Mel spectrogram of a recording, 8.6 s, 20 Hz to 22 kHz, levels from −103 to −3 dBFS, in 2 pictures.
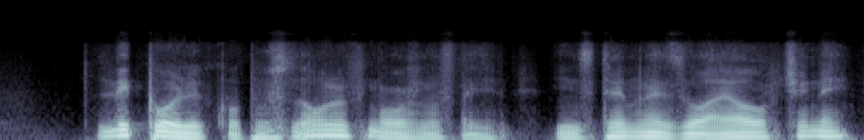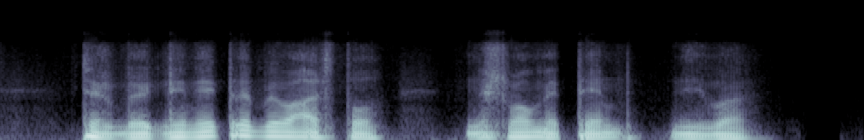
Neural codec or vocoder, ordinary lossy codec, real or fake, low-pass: codec, 16 kHz, 0.5 kbps, FunCodec, trained on Chinese and English, 25 frames a second; Opus, 24 kbps; fake; 7.2 kHz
